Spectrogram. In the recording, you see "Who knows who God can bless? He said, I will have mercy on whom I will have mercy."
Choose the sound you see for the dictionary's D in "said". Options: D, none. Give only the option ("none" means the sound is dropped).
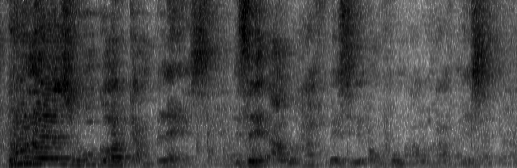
none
